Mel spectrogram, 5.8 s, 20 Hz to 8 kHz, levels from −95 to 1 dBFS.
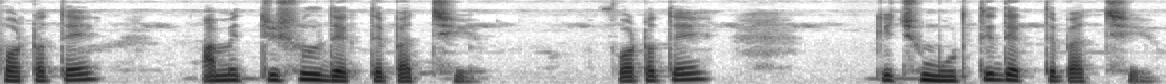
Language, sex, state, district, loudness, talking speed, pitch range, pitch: Bengali, female, Assam, Hailakandi, -18 LUFS, 125 wpm, 155-190 Hz, 175 Hz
